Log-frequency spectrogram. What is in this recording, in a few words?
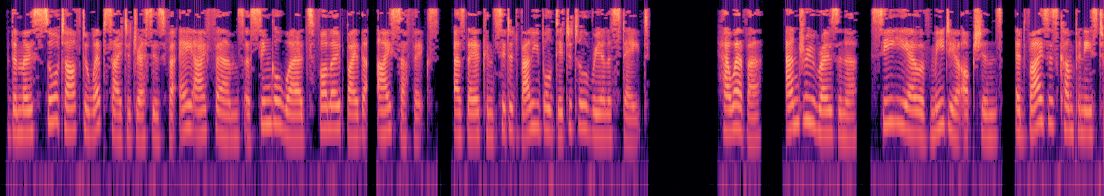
English Newsroom Advanced FAST Reading Rising Costs of AI Domain Names Reflect Industry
